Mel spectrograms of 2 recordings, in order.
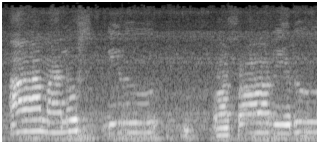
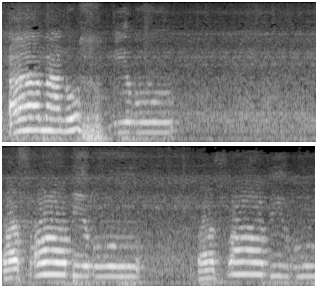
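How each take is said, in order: First: Slow recitation, r of বিরু wrongly light and thin; thin recited r. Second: Slow recitation, final r of বিগু thick and rounded; heavy recited r. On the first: Teacher shows the common mistake in the verse, thin r. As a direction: chant ওয়াসাবিরু drawn out, with a thin r. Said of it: "এটা আবার চিকন করা যায় কিভাবে?". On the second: Teacher recites the verse for students, heavy r. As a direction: chant ওয়াসাবিগু drawn out, with a full heavy r. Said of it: "এরূপ মোটা হচ্ছে না?". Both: Shown as a demonstration.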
